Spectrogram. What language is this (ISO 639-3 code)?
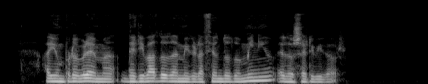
glg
